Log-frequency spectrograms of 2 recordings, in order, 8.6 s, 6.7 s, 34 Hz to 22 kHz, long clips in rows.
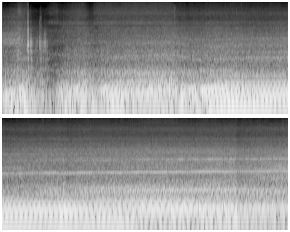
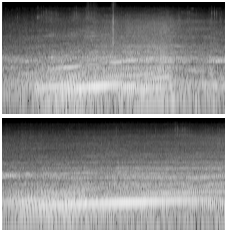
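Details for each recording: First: Citroen "Giselle" catches after a few cranks, with fuel drained from the carburettor after sitting and the airbox off: it runs cold and lumpy with hunting revs. The choke over-chokes but under-revs and won't hold idle. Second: Citroën 2CV on the road with the roof off: the small twin pulls cleanly, its buzzing note rising and easing with throttle, no knocks or misses; the rattling is probably just the windows. Normal running engine.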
